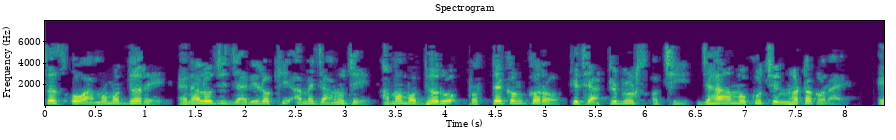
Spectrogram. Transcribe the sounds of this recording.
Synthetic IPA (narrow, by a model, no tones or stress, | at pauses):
sesoamɔmɔd̪ʱjɔɾḛenalod͡ʒid͡ʒaɾiɾɔkʰiʔamed͡ʒaɽ̃ud͡ʒḛamɔmɔd̪ʱjɔɾupɾɔt̪jekɔŋkɔɾɔkit͡ʃʰiaʈɾibjuʈsɔt͡ʃʰḭd͡ʒaɦaːmɔkut͡ʃinːɦɔʈɔkɔɾa̰e | e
